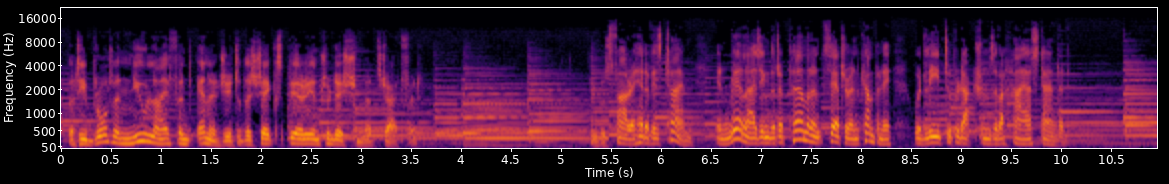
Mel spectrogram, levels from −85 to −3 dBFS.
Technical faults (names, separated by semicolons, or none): section at the wrong speed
